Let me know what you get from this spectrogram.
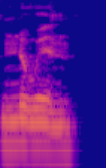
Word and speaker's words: Nguyen: Und vom Fleck kommt, ich hoffe, ich spreche es richtig raus, Henry Nguyen, hoffe ich, wird es ausgesprochen. – Ich glaube, es ist Nguyen. – Nguyen.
